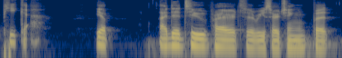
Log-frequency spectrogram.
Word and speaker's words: Pika: So yeah, like we mentioned, I'll be pronouncing it Pika, which is spelled Pika. It is pronounced the same as the word Pika, Pica, which is a unit of type size, but also the name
